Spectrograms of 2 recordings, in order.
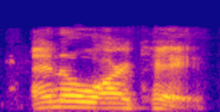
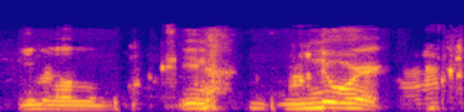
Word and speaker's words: Newark: They pronounce it more than they actually, Newark. Instead of Newark, it's Newark. It's one word. It's like a shorter word.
